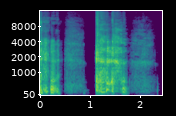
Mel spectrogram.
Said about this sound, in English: still has a cough, clearly. Sorry.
